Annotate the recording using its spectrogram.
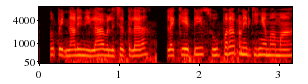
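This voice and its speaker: A woman's voice: high-pitched, fairly even intonation, fast talker, a bit bright, slight background noise. A woman voicing a soothing young village wife. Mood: affectionate. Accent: Tirunelveli Tamil. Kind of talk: cartoon voice acting.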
